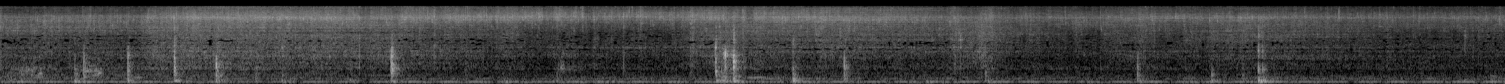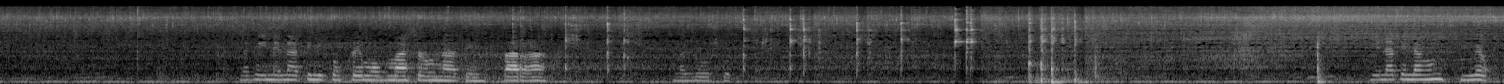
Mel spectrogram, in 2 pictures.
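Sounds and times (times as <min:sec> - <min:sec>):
meat and onion sizzling in pan: 0:00.0 - 0:30.0.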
